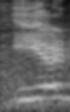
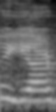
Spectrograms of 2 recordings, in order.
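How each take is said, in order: First: ईयर said with a long ई, the wrong way; the mispronunciation to avoid. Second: यर said with a य glide, short; right way. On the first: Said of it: "इसको ईयर नहीं पढ़ते". (गलत उच्चारण ईयर) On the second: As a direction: start it with a y sound. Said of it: "इसको यर पढ़ते हैं". (सही उच्चारण यर) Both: Shown as a demonstration.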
